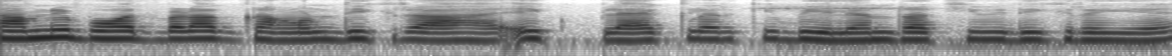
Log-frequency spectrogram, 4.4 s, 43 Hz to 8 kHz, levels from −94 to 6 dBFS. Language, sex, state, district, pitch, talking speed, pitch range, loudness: Hindi, female, Chhattisgarh, Bilaspur, 205 Hz, 230 wpm, 190-220 Hz, -19 LUFS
